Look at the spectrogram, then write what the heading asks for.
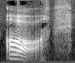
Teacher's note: a is a deep sound far back in our mouth and this is the long sound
